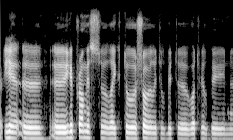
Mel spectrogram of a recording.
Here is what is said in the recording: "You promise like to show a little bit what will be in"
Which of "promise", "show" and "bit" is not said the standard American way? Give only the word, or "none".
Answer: none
